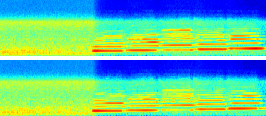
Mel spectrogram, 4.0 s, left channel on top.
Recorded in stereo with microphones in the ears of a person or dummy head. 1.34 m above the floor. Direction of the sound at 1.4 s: 15° right (ahead or behind).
